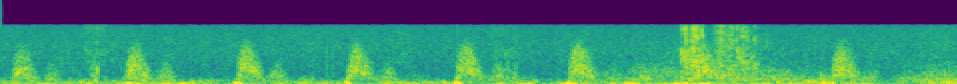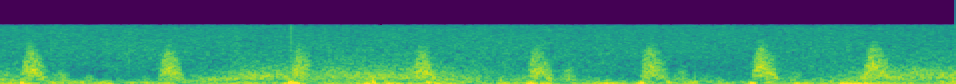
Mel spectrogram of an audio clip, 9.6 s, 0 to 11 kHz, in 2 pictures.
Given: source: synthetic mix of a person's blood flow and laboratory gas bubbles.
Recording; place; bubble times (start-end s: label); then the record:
Doppler ultrasound of blood flow; subclavian vein
0.42-0.53 s: bubbles
0.60-0.74 s: bubbles
2.45-2.60 s: bubbles
3.40-3.82 s: bubbles
From the record:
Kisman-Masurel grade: 121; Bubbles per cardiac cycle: 1 to 2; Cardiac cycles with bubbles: 10 to 50%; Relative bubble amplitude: barely perceptible (0.100 to 0.250); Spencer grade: 2 (many but less than half of the cardiac periods contain bubble signals, singularly or in groups); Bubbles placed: anywhere in the cardiac cycle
